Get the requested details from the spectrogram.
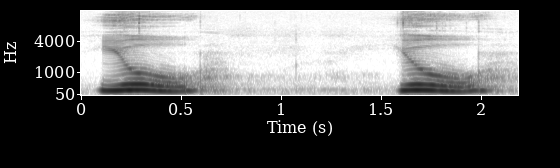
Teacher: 이로 시작해서 빠르게 오로 이어서 발음합니다.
